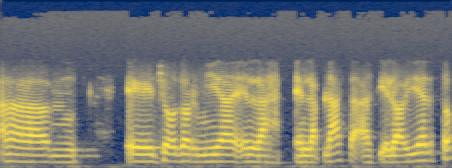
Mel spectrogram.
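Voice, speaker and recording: A woman is speaking. She has an Argentine accent. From rural Argentina. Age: 50s. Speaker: feminist activist. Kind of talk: testimony. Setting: phone call.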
